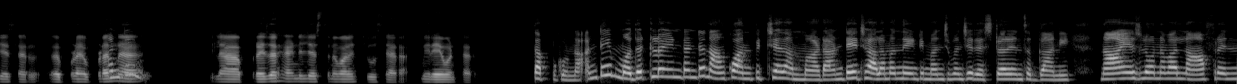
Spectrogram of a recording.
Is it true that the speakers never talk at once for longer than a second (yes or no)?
yes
